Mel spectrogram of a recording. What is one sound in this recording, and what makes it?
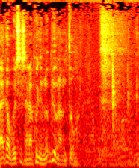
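A young man speaks warmly up close.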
